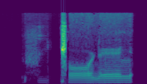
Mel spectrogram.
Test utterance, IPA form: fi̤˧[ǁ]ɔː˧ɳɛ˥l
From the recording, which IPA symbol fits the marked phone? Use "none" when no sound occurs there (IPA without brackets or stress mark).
ǁ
